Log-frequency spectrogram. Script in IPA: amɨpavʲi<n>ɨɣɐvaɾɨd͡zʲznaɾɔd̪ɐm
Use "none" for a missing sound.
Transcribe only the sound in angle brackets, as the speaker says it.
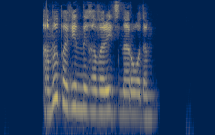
nː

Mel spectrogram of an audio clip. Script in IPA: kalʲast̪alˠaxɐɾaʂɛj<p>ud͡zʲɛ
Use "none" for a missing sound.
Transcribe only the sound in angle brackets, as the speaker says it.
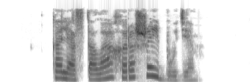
b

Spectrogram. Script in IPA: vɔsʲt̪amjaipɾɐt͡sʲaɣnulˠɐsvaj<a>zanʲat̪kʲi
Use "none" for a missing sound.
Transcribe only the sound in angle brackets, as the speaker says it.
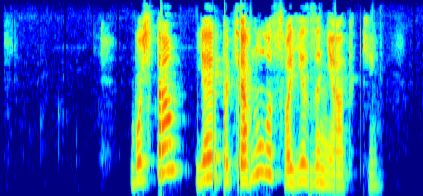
ɛ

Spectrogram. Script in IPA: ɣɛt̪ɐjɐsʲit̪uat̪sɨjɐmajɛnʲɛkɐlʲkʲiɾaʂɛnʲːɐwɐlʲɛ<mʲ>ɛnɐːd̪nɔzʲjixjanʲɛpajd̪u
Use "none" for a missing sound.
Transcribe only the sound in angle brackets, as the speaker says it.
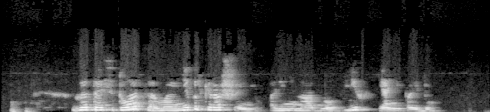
nʲ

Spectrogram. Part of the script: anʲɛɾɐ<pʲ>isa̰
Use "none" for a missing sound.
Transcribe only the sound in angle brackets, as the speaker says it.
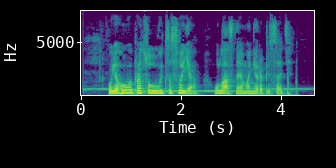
pʲ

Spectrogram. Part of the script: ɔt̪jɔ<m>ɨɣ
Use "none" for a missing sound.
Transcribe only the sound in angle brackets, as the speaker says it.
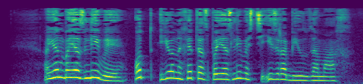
n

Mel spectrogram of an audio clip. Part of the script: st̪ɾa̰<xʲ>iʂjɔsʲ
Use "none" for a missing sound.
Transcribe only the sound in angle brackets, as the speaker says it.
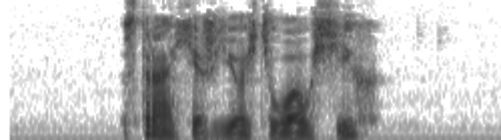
xʲ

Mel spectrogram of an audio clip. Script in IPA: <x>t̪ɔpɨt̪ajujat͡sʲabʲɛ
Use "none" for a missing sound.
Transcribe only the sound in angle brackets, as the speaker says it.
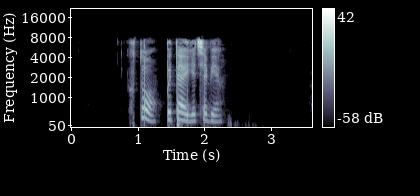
x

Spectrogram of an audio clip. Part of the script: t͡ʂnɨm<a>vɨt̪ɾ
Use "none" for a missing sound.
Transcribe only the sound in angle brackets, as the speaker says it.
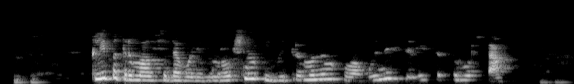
i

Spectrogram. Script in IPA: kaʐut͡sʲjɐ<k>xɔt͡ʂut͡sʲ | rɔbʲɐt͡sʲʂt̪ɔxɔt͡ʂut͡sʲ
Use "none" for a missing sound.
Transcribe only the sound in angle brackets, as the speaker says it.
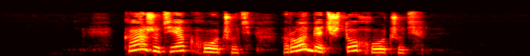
k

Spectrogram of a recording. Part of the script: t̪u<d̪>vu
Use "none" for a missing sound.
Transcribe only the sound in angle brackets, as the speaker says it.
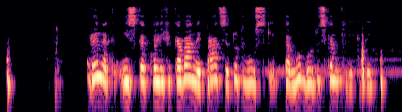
t̪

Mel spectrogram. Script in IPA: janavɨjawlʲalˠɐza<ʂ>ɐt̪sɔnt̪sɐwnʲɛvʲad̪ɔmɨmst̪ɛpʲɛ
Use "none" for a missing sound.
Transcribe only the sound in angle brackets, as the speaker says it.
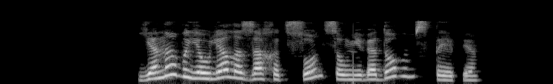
x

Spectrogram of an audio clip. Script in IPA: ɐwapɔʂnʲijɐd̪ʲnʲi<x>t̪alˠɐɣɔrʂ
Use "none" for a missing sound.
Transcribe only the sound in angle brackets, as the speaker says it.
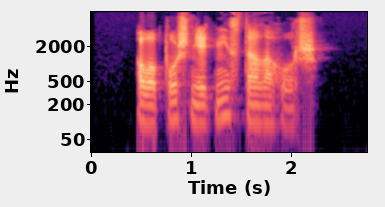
s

